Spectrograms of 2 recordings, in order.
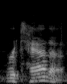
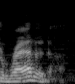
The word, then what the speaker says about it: Rattata: anime and you know back in the old Canto days it was ratted up I don't know when it became Rattata turns out you never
